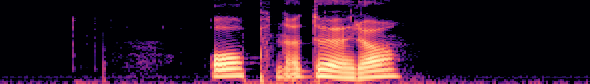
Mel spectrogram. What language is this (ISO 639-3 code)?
nor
